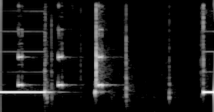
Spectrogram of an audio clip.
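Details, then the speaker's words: Hyundai seatbelt warning buzzer module, removed from the car and bench-powered with a power probe: a clean, high beep about a third of a second long, repeating with faint clicks between, showing the buzzer works. "See, and you can hear it beeping, so you know that component is working."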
